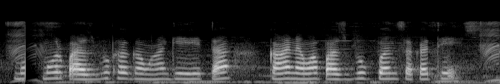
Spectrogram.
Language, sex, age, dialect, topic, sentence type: Chhattisgarhi, female, 25-30, Western/Budati/Khatahi, banking, question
